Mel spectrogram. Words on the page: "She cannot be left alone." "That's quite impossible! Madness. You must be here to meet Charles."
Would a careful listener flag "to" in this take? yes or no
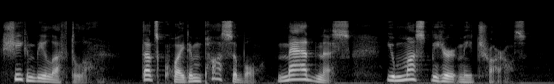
yes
